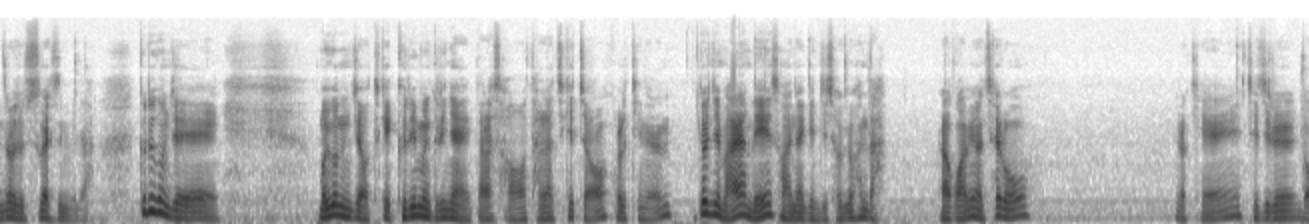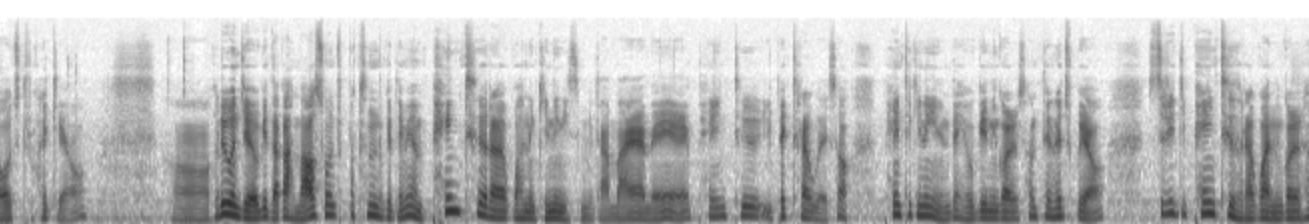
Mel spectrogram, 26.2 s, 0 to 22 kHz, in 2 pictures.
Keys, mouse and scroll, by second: 8.0 click, 8.1 alt+click, 9.5 click, 10.0 click, 10.0 right click, 14.3-14.7 alt+middle drag, 14.8 alt+click, 16.2 right click.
